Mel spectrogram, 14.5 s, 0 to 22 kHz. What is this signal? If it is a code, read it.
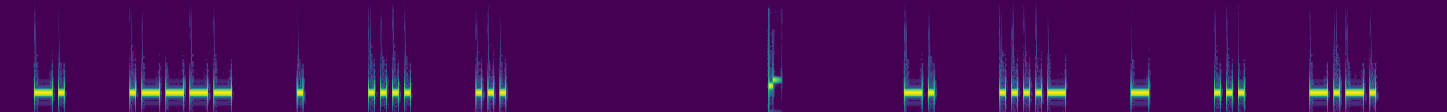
Morse code, heard as a keyed tone, about 20 wpm, spaced as for 10 wpm, 700 Hz. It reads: N1EHS N4TSC
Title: 109 Lesson 18g - Letter m - Call Signs 20wpm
